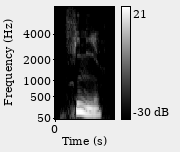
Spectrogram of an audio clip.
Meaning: 1. to finish, end, complete 2. to end up
- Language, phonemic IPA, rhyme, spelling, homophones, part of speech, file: French, /fi.niʁ/, -iʁ, finir, finirent, verb, Fr-finir.ogg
